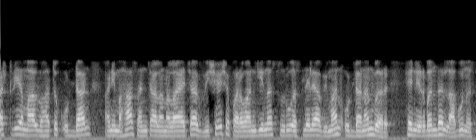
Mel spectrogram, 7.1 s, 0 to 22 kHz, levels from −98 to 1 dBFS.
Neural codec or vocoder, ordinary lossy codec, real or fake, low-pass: autoencoder, 48 kHz, 128 numbers a frame, DAC-VAE, trained on Japanese speech; none; fake; 3.6 kHz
